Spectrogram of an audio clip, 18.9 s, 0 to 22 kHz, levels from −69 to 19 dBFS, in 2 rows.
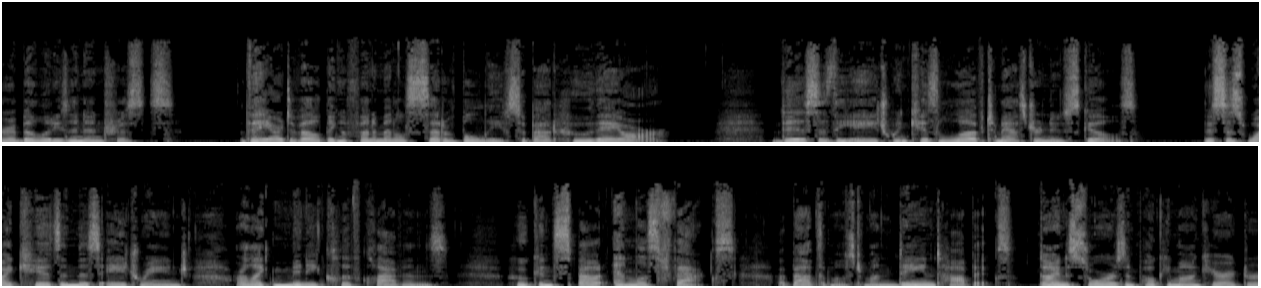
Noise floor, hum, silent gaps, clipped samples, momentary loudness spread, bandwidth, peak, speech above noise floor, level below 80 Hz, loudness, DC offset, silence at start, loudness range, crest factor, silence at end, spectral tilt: -45 dBFS; none; none; under 0.1%; 10 LU; 16.5 kHz; -2 dBFS; 26 dB; -52 dBFS; -19 LUFS; under 0.1%; 0 s; 2 LU; 16 dB; 0 s; -5 dB/octave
